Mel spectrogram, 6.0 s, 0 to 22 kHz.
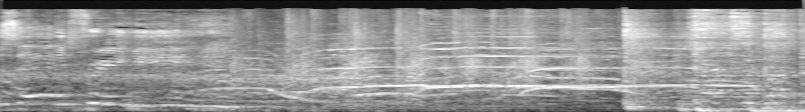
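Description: Live 80s-style pop music with singing, heard loud in a small club. Long gliding high tones hold over a sparse backing, and the bass and drums come back in about five seconds in.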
